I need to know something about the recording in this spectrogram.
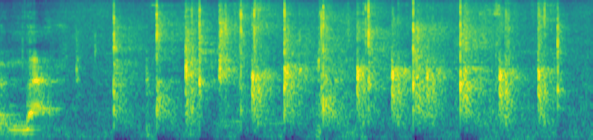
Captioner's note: audience applause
